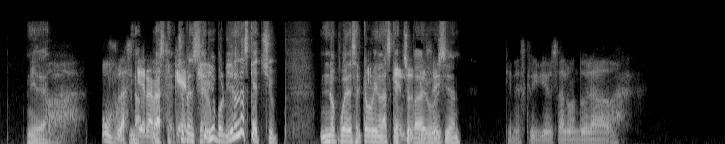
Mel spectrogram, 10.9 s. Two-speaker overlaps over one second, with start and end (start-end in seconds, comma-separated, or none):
1.9-3.2, 5.5-6.8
